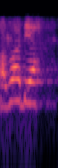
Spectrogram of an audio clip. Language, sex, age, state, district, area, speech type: Assamese, female, 18-30, Assam, Dhemaji, rural, conversation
